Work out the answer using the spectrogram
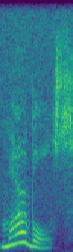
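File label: "marbles", spoken word; Princess and the Pea; SoftKey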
